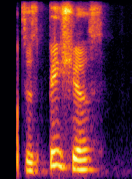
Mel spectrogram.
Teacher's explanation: suspicious has also three syllables and the stress is on the second syllable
